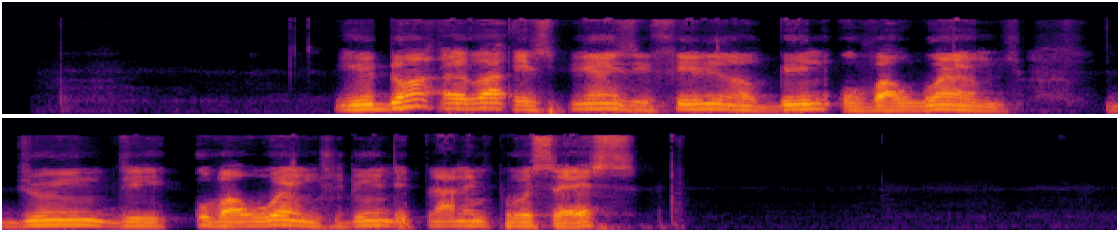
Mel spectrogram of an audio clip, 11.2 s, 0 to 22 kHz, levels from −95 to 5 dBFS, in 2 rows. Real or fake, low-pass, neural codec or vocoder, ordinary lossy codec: fake; 14.4 kHz; codec, 32 kHz, 1.9 kbps, SNAC; AAC, 32 kbps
